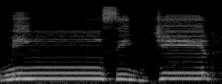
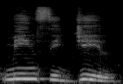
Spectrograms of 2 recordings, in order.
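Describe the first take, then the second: First: The n sound is lengthened and held a little. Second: The n sound is short and not held. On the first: The speaker calls it right. "Why did we elongate that a little bit?" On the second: The speaker calls it wrong. "why didn't we say min sijil?"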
